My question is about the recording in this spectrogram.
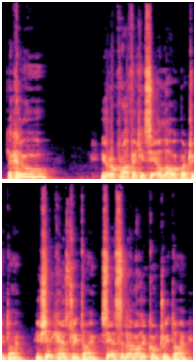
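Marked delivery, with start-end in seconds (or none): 0.1-0.8 mocking hello. Real, not acted. Mocking disbelief.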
